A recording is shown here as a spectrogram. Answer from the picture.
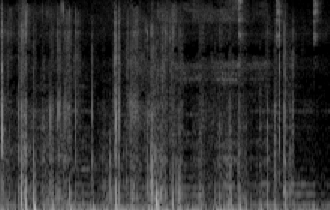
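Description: Irregular clicks and knocks of a phone being handled and moved against a hard windowsill, with a steady low rumble underneath.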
